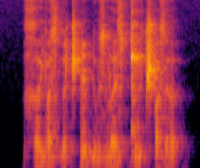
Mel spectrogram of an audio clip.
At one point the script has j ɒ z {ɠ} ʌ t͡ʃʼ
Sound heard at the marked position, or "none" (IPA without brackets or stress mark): ɠ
